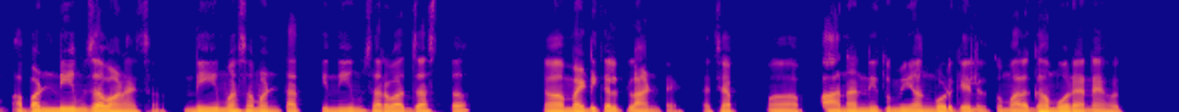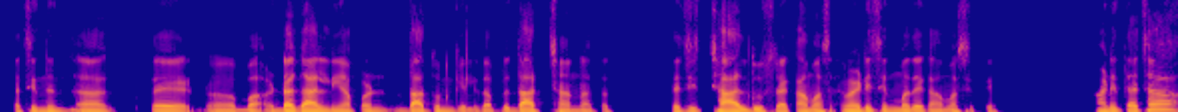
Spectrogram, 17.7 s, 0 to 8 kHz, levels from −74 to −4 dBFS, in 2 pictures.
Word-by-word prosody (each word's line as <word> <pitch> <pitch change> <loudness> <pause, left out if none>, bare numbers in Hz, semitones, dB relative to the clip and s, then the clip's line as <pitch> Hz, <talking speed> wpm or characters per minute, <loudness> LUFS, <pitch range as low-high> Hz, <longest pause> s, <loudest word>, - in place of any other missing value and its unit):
आपण 165 +6 +2
नीमच 175 0 +3
म्हणायचं, 115 -10 +3 0.2
नीम 165 +4 +3
असं 160 +1 +1
म्हणतात, 150 0 -1 0.2
की 165 - -3
नीम 150 +1 -1
सर्वात 145 +1 +3
जास्त 145 +2 -2 0.7
अ, 135 0 +4
मेडिकल 155 +3 +2
प्लांट 105 -6 0
आहे. 95 - -10
त्याच्या 110 +1 -5 0.3
प 100 -1 -1 0.2
पानांनी 130 +3 +2
तुम्ही 135 +1 0
अंघोळ 130 +2 +2
केली 120 -3 0
तर 110 - -5
तुम्हाला 120 +1 0
घमोऱ्या 135 -1 +4
नाही 100 -2 -1
होत. 95 -3 -3 0.5
त्याची 120 +4 -5
निन 140 -1 -3
अ, 120 -1 +1 0.4
ते 120 -2 +3
अ, 105 +1 -4
ब 115 +3 -1 0.2
डहाळी 135 -5 +4
आपण 130 +6 -3 0.2
दातून 130 +1 +1
केली, 105 -2 -6
तर - - -3
आपले 110 - -4
दात 140 -2 +4
छान 110 -6 -2
राहतात. 90 -1 -7 0.5
त्याची 140 +3 -2
छाल 145 -4 +6
दुसऱ्या 125 +4 0
कामास 115 -1 0
मेडिसिनमध्ये 130 -4 +1
कामास 100 +1 -3
येते. - - -14 0.8
आणि 165 - +2
त्याच्या 175 +4 +2
130 Hz, 165 wpm, -23 LUFS, 115-145 Hz, 0.8 s, छाल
